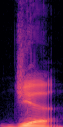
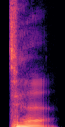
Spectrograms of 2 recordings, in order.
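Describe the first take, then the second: First: The consonant is voiced with no escaping air. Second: The consonant has audible air escaping. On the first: The speaker calls it right. "huruf ja itu jahar" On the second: The speaker calls it wrong. "Kalau ja itu berarti ada anginnya"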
